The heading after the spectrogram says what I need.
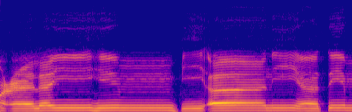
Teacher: A mim sukun diikuti oleh ba, aturannya adalah ikhfa syafawi, dibaca dengan menyembunyikan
